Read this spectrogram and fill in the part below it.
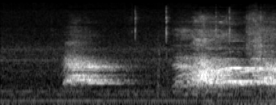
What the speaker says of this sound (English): Puppies are barking.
